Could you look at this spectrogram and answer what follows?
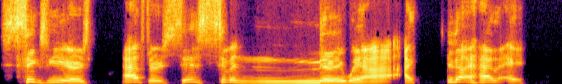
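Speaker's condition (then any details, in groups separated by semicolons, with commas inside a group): Cerebral palsy; speech noticeable to listeners on phone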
